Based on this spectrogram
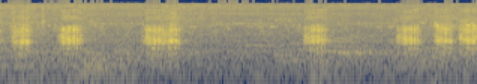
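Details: Toucan uttering hoarse croaks, several given in quick pairs, with gaps of about a second between groups.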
